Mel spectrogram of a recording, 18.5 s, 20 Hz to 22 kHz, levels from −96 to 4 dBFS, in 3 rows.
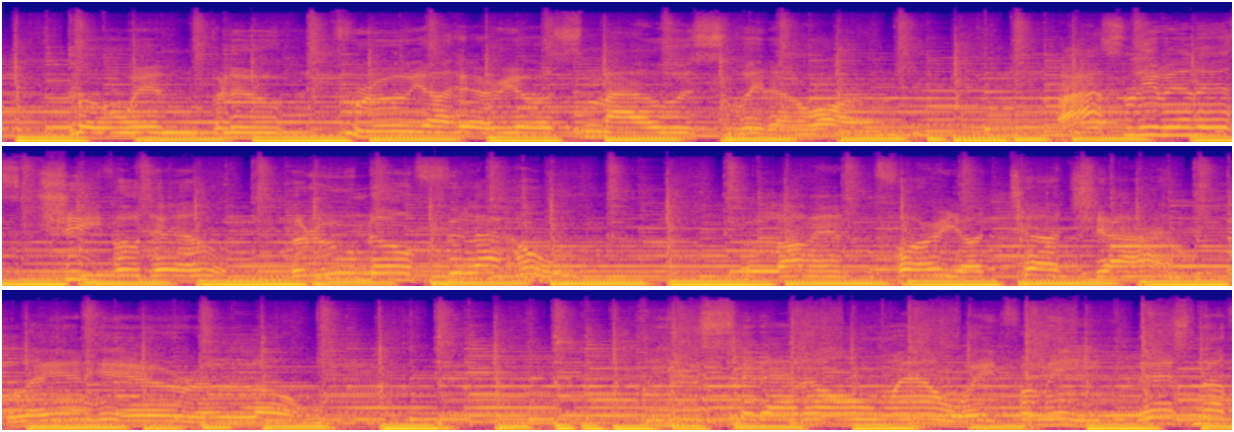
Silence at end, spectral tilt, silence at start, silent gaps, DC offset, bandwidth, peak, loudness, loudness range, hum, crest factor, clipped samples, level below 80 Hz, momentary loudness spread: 0 s; -6.5 dB/octave; 0 s; none; under 0.1%; 16 kHz; 0 dBFS; -11 LUFS; 1 LU; none; 10 dB; under 0.1%; -16 dBFS; 2 LU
